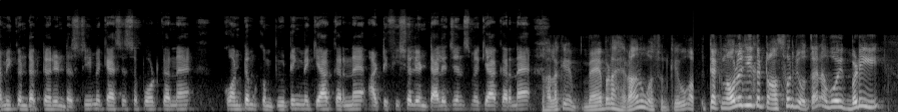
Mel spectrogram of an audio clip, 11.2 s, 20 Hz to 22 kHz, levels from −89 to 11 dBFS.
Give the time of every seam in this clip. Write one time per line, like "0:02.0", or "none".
0:06.8
0:08.6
